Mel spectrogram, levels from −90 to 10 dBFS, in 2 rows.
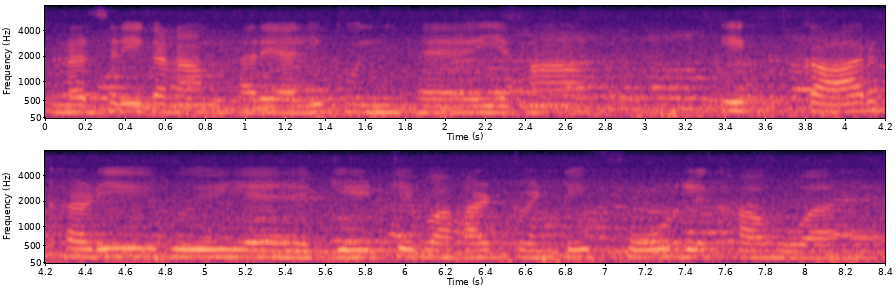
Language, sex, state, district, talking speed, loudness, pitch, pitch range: Hindi, male, Rajasthan, Jaipur, 145 wpm, -16 LUFS, 195 Hz, 180-200 Hz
